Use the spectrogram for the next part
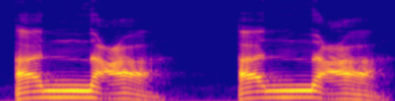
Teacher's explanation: Huruf ain makhrajnya itu di tengah tenggorokan ya. Dan sifatnya tipis ya.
